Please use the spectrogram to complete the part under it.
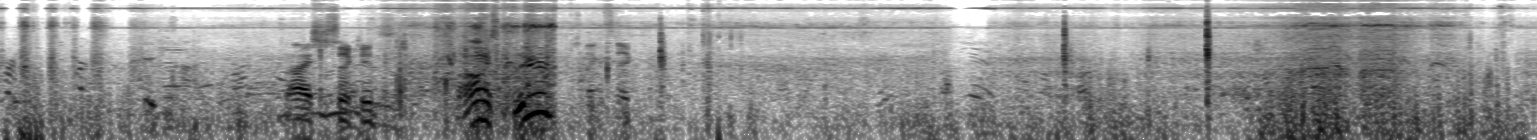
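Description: A small electric motor whines as a toy car crawls over rock.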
